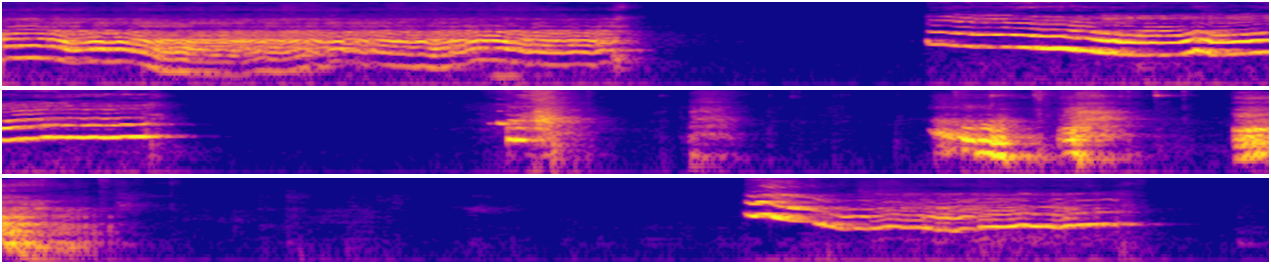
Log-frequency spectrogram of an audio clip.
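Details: Brit, a miniature poodle, howls along to flamenco music indoors. Three long, wavering, tuneful howls rise and fall between silent pauses, with short sharp percussive bursts heard in the middle stretch.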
